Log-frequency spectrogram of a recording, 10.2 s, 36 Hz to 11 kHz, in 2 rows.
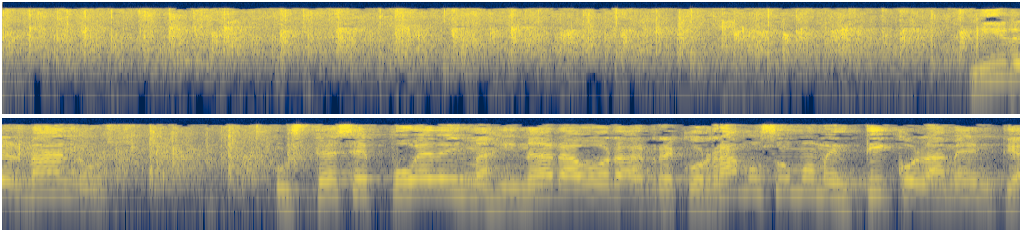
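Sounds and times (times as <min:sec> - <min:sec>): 
audience applauding: 0:00.0 - 0:06.8
speech: 0:04.8 - 0:10.1.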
